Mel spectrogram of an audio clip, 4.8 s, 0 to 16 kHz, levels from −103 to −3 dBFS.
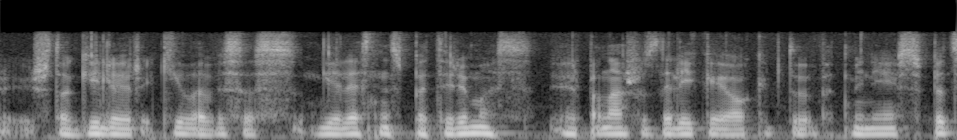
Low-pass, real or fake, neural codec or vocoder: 7.2 kHz; real; none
